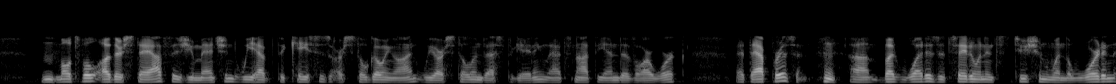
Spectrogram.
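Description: No technical faults are audible.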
